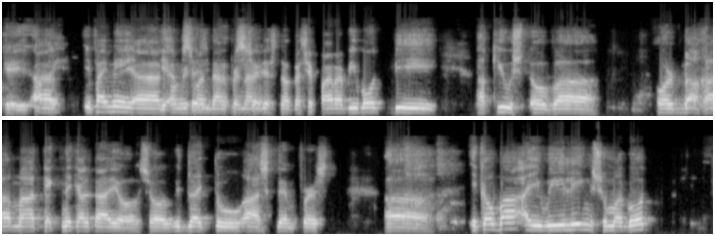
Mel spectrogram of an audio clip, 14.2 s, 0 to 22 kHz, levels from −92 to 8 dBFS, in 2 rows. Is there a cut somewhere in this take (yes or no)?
no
